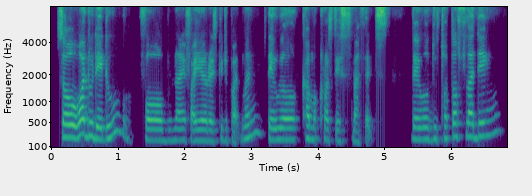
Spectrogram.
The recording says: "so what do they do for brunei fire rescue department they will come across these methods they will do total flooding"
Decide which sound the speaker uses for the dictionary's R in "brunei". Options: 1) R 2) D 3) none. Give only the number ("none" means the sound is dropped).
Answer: 3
